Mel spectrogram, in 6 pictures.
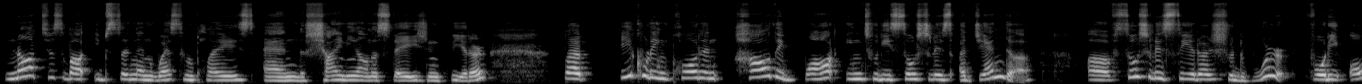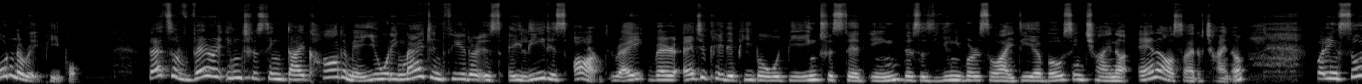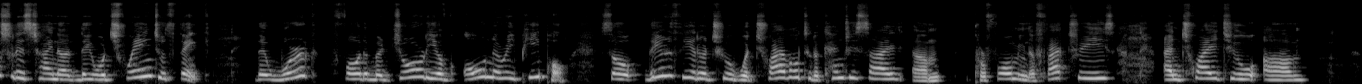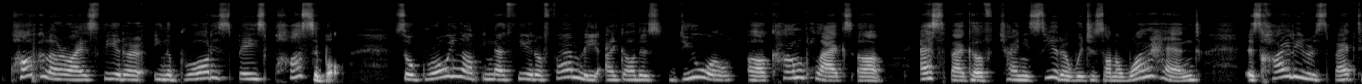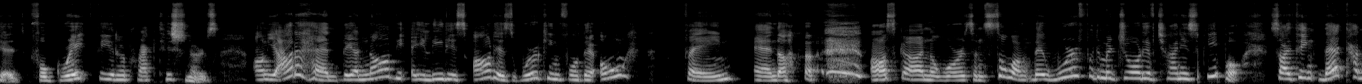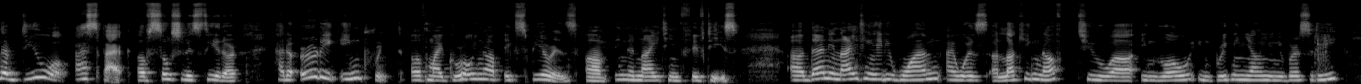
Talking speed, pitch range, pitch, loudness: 155 wpm, 200-275 Hz, 225 Hz, -24 LUFS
